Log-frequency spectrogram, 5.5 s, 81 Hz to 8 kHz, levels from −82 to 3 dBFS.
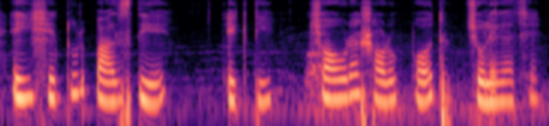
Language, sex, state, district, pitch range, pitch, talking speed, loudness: Bengali, female, West Bengal, Darjeeling, 200-230 Hz, 215 Hz, 110 wpm, -17 LUFS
